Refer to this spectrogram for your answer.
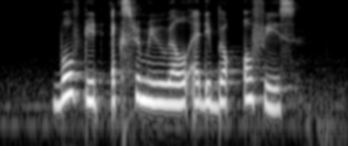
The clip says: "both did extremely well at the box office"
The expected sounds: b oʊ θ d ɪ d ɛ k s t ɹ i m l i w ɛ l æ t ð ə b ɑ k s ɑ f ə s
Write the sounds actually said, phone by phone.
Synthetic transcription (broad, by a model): b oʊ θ d ɪ d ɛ k s t ɹ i m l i w ɛ l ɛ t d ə b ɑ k ɑ f ə s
